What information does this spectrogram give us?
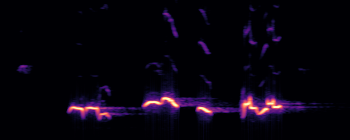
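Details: American robin singing three short warbled whistled phrases in quick succession, each rising and falling, with a steady mid-high tone running beneath; a faint high note comes just before.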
